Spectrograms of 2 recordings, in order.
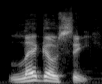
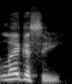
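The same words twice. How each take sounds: First: It begins with the sound 'Lego'. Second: It begins with the plain sound 'leg'. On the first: The speaker calls it right. "Root word Lego, also a play on words" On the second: The speaker calls it wrong. "not legacy"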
